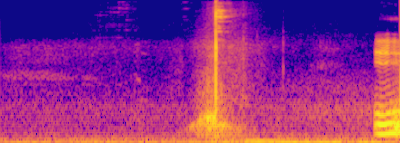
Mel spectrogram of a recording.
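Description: A golf club striking a golf ball: one sharp crack about a second in.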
